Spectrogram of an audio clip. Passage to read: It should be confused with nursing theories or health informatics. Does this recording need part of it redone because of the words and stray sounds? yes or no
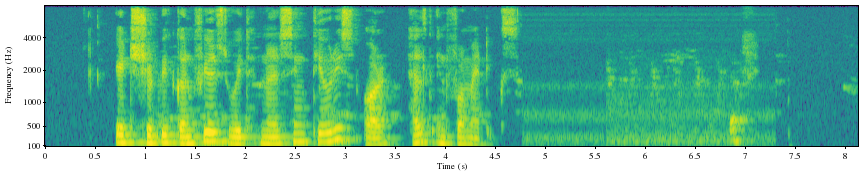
yes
